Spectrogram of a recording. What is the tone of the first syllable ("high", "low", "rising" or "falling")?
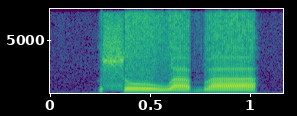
falling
